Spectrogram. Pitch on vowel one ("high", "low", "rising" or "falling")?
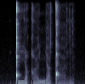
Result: high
